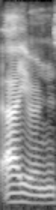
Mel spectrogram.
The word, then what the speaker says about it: iron: the other way please remember to say iron so that it will rhyme with lion advertisers with art beauties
